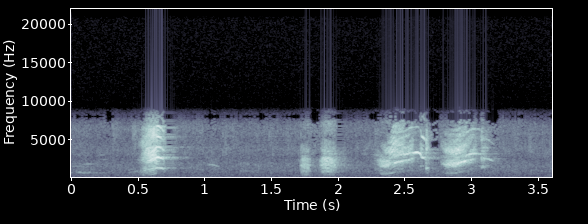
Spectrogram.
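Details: Pet female medium sulphur-crested cockatoo calling happily after seeing rain: one loud harsh screech, a quick pair of rough squawks, then two long grating, broad screams with warbling tones.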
